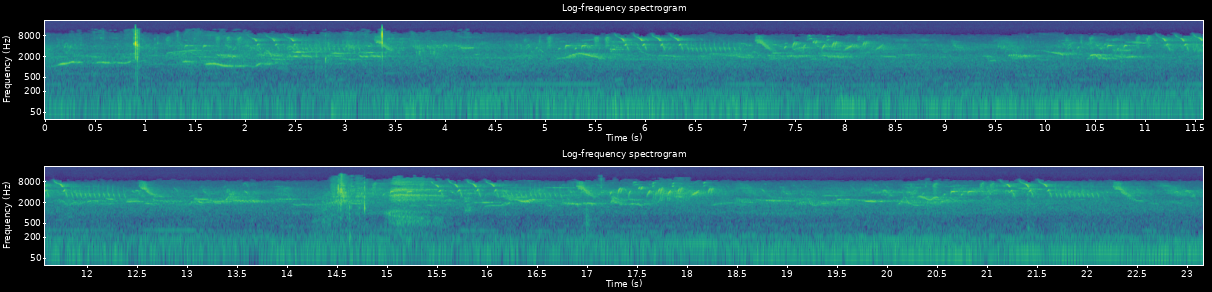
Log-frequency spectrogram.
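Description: Small songbirds chirping and singing in short repeated phrases, over a steady low background rumble.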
